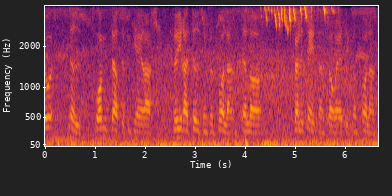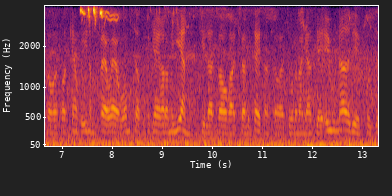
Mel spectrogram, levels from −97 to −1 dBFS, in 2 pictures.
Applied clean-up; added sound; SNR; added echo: none; Bird vocalization, bird call, bird song; -5 dB; reverberation time 1.1 s.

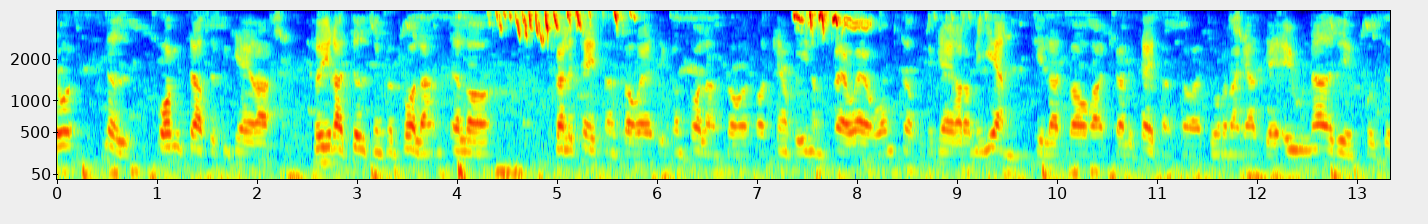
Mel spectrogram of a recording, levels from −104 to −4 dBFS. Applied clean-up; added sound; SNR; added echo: classical method WPE with log-MMSE.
